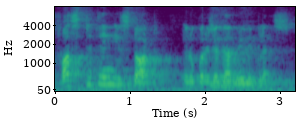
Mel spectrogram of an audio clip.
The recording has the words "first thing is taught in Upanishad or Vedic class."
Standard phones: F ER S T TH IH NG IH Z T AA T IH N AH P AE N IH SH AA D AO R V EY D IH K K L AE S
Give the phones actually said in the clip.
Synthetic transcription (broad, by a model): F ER S T T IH NG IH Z T AA T IH N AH P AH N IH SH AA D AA R V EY D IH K K L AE S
